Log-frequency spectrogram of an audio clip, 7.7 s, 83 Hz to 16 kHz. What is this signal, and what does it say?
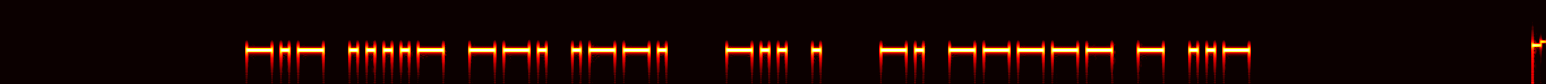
Morse code, heard as a keyed tone, about 27 wpm, 700 Hz. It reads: K4GP DE N0TU
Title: USA Callsign DE Callsign - 4 Characters - 28wpm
